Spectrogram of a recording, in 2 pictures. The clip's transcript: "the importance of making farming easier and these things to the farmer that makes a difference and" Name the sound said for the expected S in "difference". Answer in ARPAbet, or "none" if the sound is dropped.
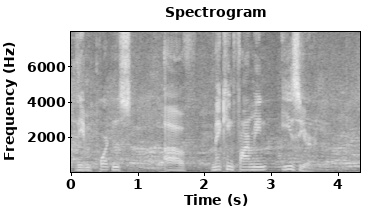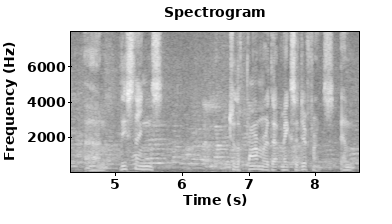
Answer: S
